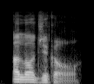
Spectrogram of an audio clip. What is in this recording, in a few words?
"alogical", British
